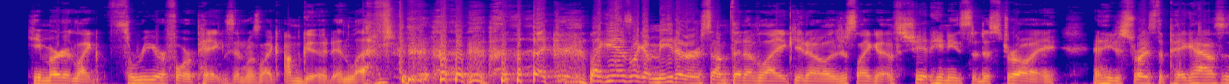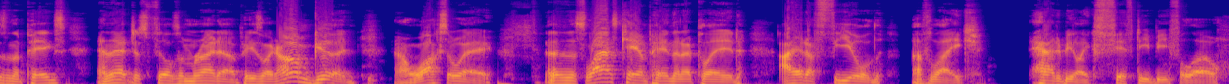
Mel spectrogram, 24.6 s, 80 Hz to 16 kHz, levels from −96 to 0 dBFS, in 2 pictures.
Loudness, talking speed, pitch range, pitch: -26 LUFS, 190 wpm, 105-130 Hz, 120 Hz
